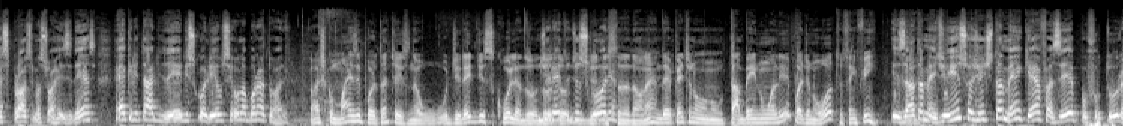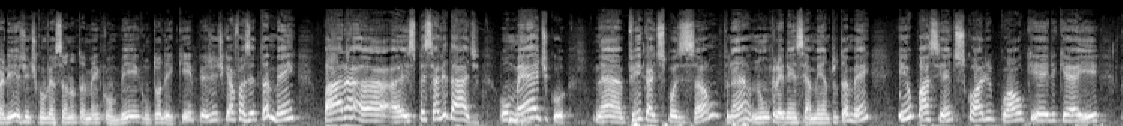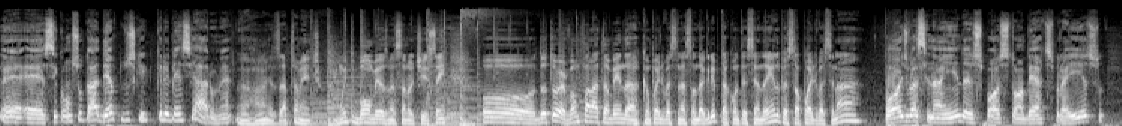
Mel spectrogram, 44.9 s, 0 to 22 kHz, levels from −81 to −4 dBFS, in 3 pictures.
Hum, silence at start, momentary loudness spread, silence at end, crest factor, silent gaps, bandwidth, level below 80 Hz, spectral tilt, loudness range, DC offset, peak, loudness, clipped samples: none; 0 s; 6 LU; 0.05 s; 10 dB; none; 16 kHz; -28 dBFS; -5 dB/octave; 3 LU; under 0.1%; 0 dBFS; -11 LUFS; under 0.1%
